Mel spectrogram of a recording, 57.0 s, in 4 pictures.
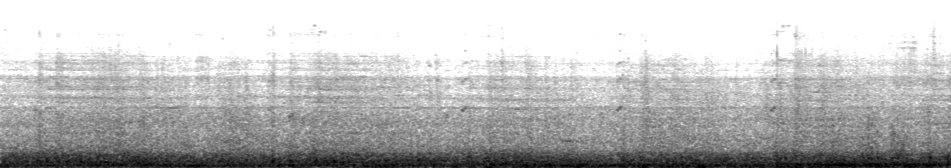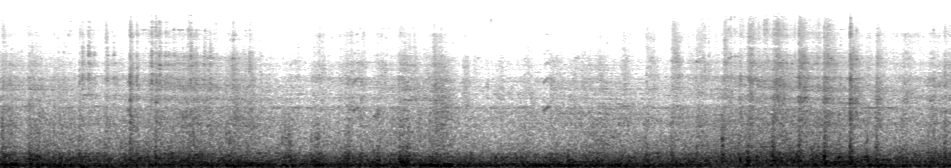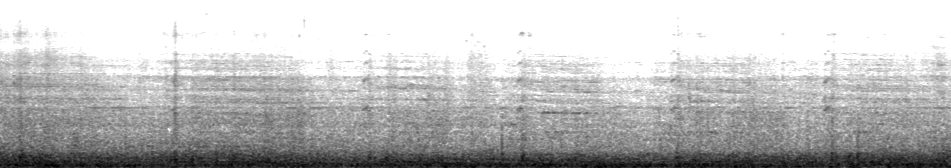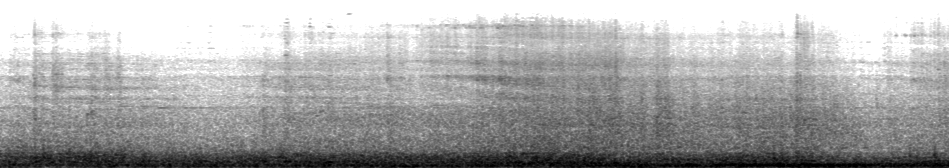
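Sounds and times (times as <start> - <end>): wheels clicking over rail joints: 0.0 - 37.6
train wheels rumbling on rail: 0.0 - 57.0.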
